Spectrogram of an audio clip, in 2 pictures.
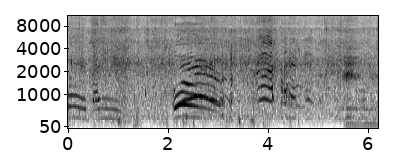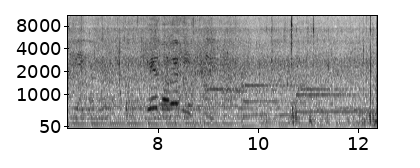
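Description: River rafting on the Jia Bhoroli river, with water rushing and wind buffeting the microphone throughout. Voices call out over it, and a steady low motor hum joins midway.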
